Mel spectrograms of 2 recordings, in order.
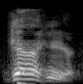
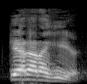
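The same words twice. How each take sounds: First: The words run together with reduced sounds. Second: The words run together with reduced sounds.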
